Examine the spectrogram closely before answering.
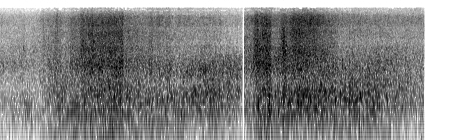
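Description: Wind buffeting the microphone over rushing surf and water spray, the sound track of kitesurfing footage. It breaks briefly about five seconds in, carries on, then cuts off suddenly shortly before the end.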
